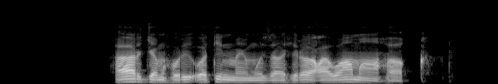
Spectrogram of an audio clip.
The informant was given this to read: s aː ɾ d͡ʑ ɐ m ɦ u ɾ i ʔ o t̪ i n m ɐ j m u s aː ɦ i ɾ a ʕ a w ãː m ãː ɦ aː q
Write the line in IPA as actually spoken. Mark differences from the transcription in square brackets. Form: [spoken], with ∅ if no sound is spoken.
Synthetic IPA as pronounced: [h] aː ɾ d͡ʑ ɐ m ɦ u ɾ i ʔ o t̪ i n m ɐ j m u [z] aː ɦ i ɾ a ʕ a w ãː m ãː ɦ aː q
